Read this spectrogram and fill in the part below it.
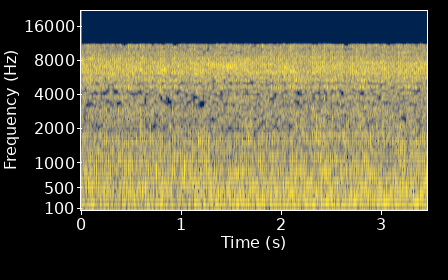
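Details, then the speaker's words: DeLonghi EC270 espresso machine after fitting a new 20-bar water pump: even steady buzz, no stutter or rattle as it primes; pump sounds normal, water then flows. "Ah, déjà le bruit est normal. C'est bon signe."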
